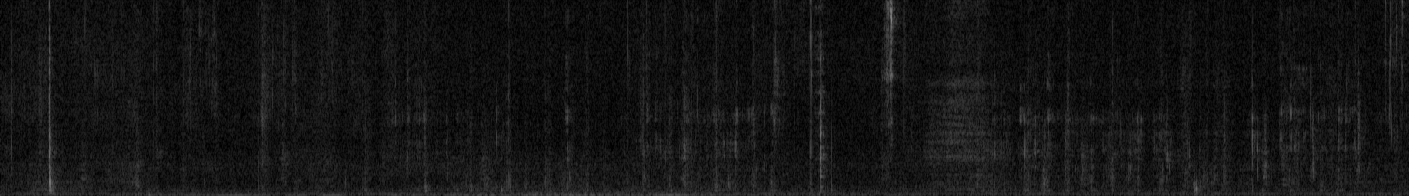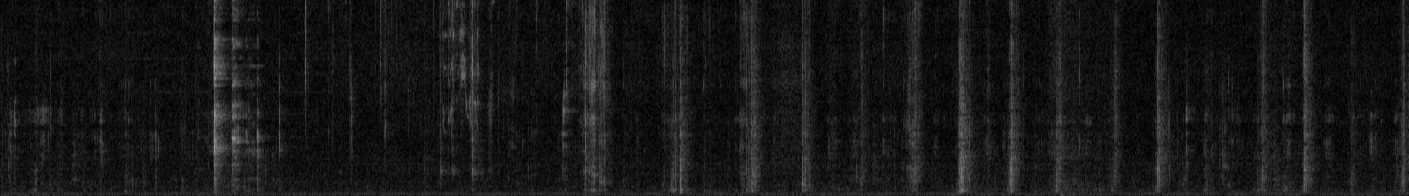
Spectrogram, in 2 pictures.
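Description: Close-miked chewing of food with sharp crunches, sparse at first and then coming about one to two a second through the second half.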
